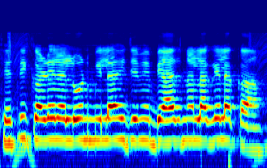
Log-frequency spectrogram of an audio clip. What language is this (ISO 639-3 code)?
mag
